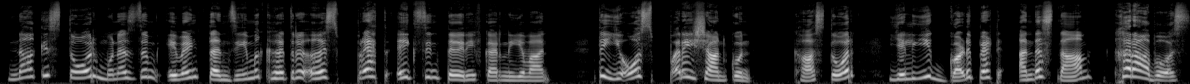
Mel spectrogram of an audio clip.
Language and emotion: Kashmiri, disgusted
